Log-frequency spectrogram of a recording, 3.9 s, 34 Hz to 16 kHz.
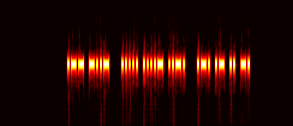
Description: Morse code, heard as a keyed tone, about 51 wpm, 700 Hz. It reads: WX 54F RAIN
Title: Practice QSO - Exchange 2 - Info - 50wpm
